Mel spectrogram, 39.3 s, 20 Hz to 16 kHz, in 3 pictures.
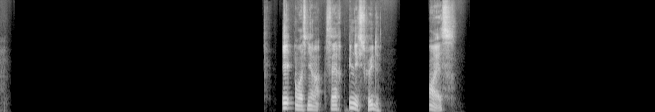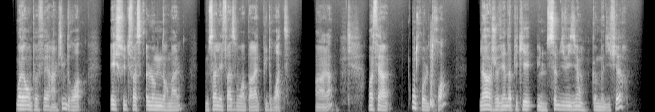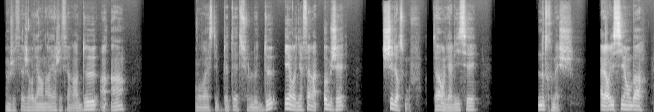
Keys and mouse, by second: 1.1 shift+click, 2.1 shift+click, 3.3 shift+click, 4.1 shift+click, 6.9 e, 8.1 s, 11.3 click, 13.5 super+z, 19.7 Tab, 21.4 super+3, 24.1 click, 27.5 super+2, 28.1 super+1, 30.1 super+2, 32.1-33.9 drag, 38.5 Tab.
